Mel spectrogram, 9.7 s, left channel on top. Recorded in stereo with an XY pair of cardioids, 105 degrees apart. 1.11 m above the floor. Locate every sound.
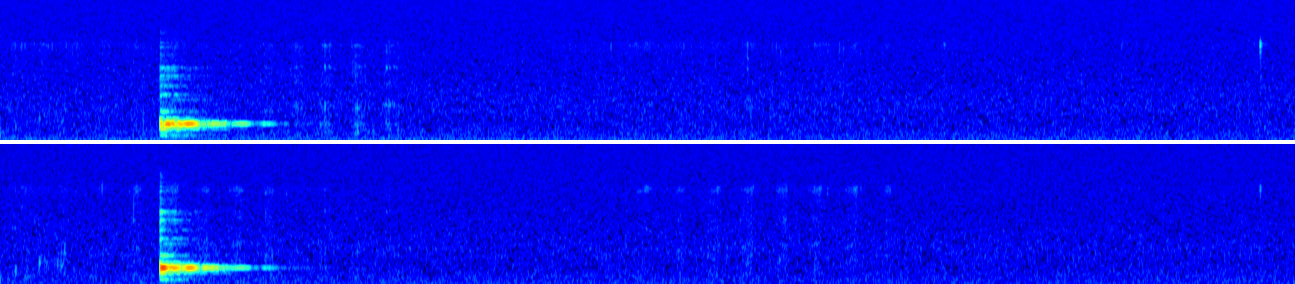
1.2 s a cowbell: 50° right, 0.5 m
